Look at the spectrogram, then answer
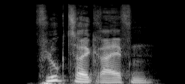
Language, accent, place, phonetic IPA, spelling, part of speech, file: German, Germany, Berlin, [ˈfluːkt͡sɔɪ̯kˌʁaɪ̯fn̩], Flugzeugreifen, noun, De-Flugzeugreifen.ogg
- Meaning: aircraft tyre(s)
